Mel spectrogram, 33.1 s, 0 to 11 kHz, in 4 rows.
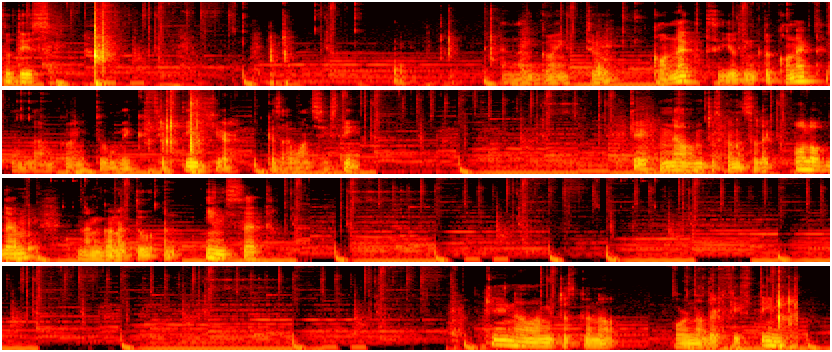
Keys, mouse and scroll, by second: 0.8 Down, 0.9 Return, 2.7 F3, 3.1 middle click, 4.5 alt+middle click, 6.2 right click, 7.8 click, 8.4 click, 8.5 click, 9.8 KP_1, 9.9 KP_5, 10.2 KP_Enter, 14.6 click, 15.3 click, 18.1 click, 19.9 click, 20.2 click, 20.8 click, 21.6 middle click, 23.0-24.0 typing, 23.6 Delete, 24.1 Return, 26.9 click, 27.5 click, 27.9 middle click, 28.2 F3, 28.3 middle click, 28.5 middle click, 29.0 ctrl+i, 31.7 click, 31.8 click, 32.6 KP_1, 32.7 KP_5.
